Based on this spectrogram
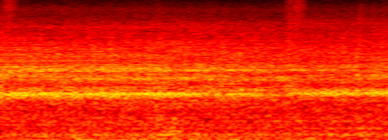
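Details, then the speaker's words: Jeep JK (Wrangler) after thermostat replacement and coolant flush for overheating: constant high-pitched whine over the idling engine, pitch unchanging; water pump pulley checked, owner almost positive it is the idler pulley, a known failure. "Also, you hear that whining sound. Now that I've checked my pulley on my water pump, I'm almost positive that's my idler pulley."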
